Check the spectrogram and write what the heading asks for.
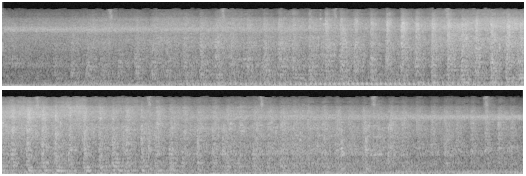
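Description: Darjeeling Himalayan Railway toy train passing close by, its wheels clattering over the narrow-gauge roadside track with a steady low rumble, heaviest a few seconds in.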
